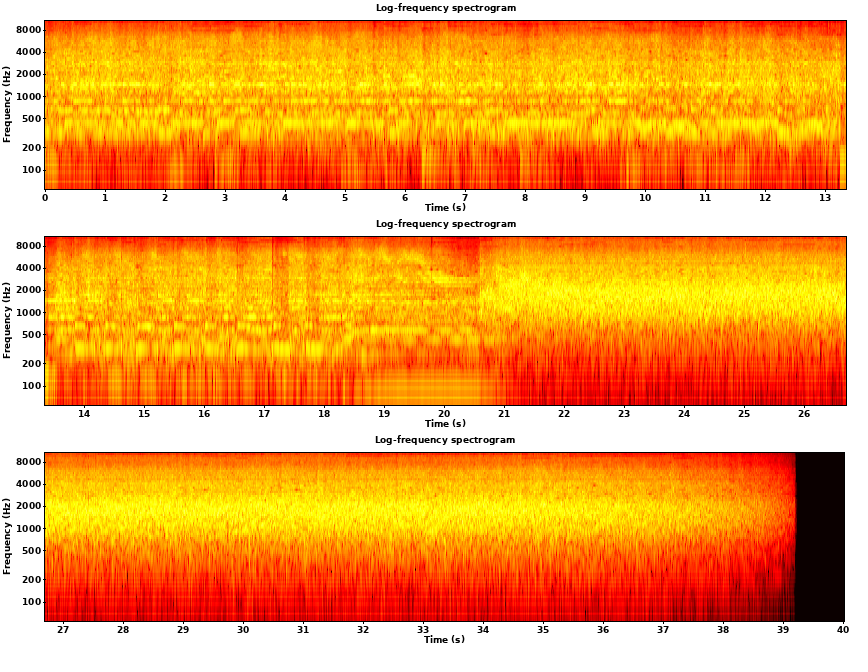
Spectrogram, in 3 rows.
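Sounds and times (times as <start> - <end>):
audience applause: 20.6 - 39.2.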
